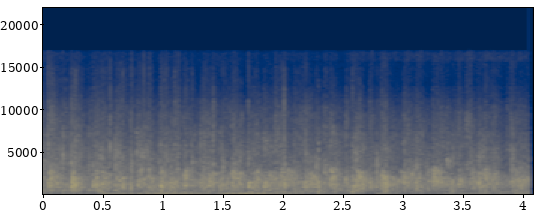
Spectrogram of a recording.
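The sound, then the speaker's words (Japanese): Audience applause runs through the whole clip as a dense, loud, unbroken wash of many hands clapping. “拍手です。”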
